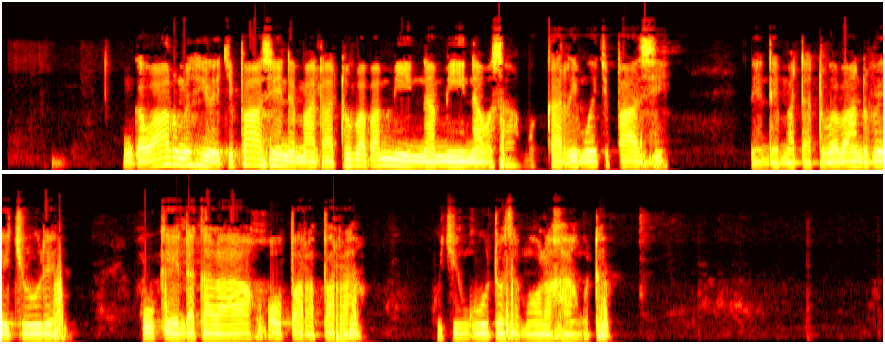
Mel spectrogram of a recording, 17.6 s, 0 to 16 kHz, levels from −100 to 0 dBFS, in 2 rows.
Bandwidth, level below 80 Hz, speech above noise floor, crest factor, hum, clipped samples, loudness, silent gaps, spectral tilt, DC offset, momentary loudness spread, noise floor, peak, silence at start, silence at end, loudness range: 7.8 kHz; -44 dBFS; 64 dB; 14 dB; none; under 0.1%; -13 LUFS; none; -5.5 dB/octave; under 0.1%; 8 LU; -77 dBFS; 0 dBFS; 1.2 s; 2.75 s; 6 LU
